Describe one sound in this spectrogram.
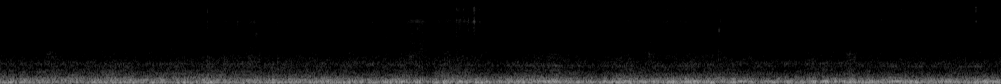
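A crochet hook rustles softly against thread.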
